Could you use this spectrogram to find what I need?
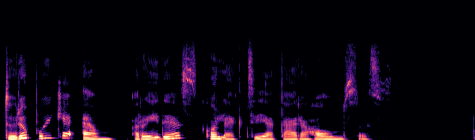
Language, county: Lithuanian, Klaipėda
